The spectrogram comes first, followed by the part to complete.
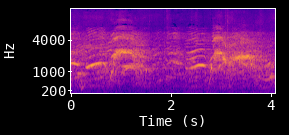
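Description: A group of young children shouting and calling out together in high voices, in two loud bursts.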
